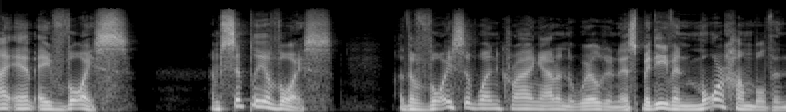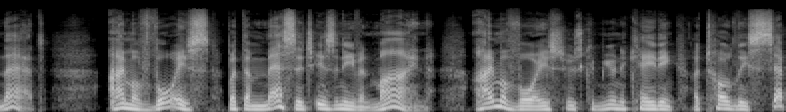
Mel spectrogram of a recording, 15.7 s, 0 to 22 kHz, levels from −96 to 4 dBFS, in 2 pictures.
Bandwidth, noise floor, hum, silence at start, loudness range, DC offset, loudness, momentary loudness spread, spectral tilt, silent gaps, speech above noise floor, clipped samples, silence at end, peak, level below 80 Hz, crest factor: 15.5 kHz; -75 dBFS; none; 0 s; 3 LU; under 0.1%; -20 LUFS; 9 LU; -5 dB/octave; 1.43-1.51 s; 55 dB; under 0.1%; 0 s; -6 dBFS; -54 dBFS; 14 dB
